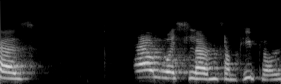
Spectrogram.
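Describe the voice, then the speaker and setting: A woman speaks with an Eritrean accent. Her pitch is high. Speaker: cooking instructor. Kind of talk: cooking class. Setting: livestream cooking class.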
